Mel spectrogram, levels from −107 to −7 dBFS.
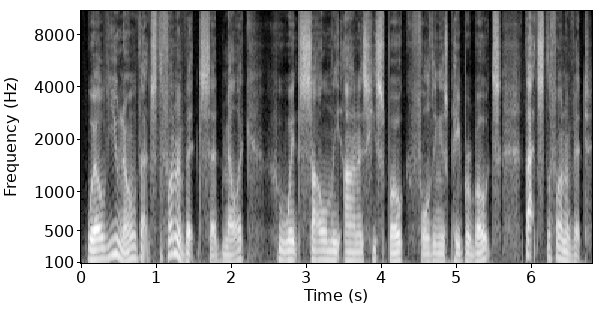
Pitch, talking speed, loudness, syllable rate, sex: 120 Hz, 230 wpm, -20 LUFS, 5.4 syllables/s, male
